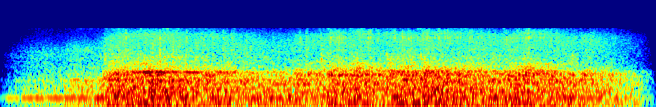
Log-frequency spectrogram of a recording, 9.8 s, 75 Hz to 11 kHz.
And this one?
slow grind
recording of an old fan with a with a bearing gone. edited in Audition. Recorded on an Edirol E9
grind, scraping, grinding, scrape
